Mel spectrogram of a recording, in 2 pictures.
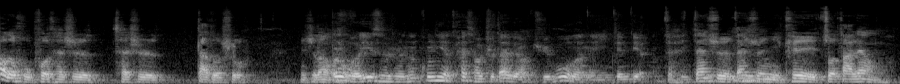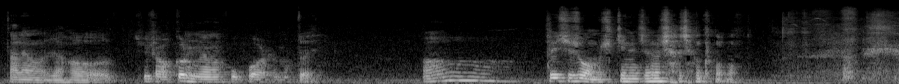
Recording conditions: poor microphone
